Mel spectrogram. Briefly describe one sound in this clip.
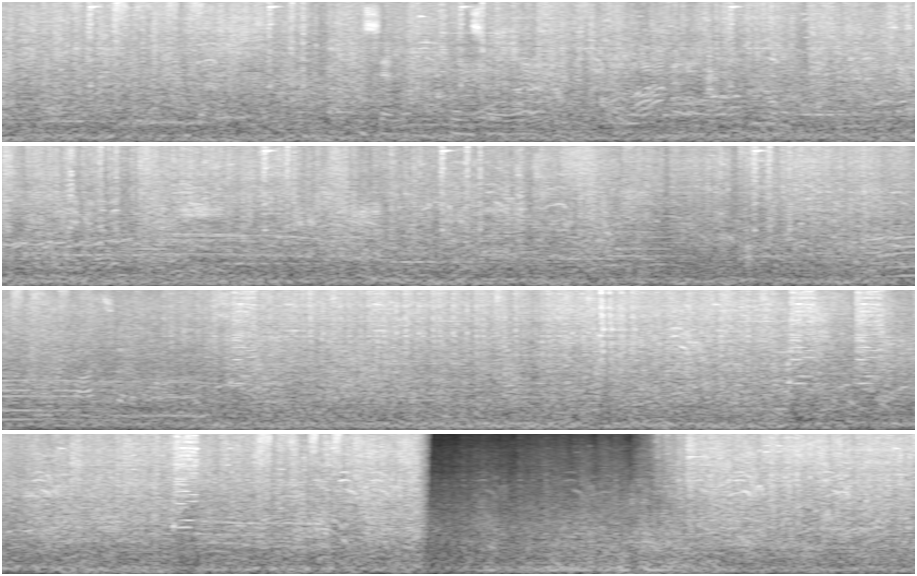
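A shotgun fires loud blasts again and again.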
